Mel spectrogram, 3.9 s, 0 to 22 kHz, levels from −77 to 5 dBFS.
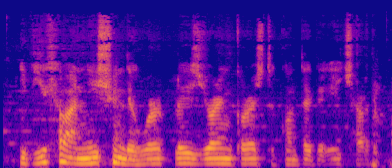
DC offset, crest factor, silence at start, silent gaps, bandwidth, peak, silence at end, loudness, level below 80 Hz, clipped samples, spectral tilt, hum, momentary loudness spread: under 0.1%; 16 dB; 0.2 s; none; 16 kHz; 0 dBFS; 0.15 s; -16 LUFS; -50 dBFS; under 0.1%; -4.5 dB/octave; none; 13 LU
